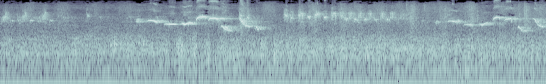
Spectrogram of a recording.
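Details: Oriental magpie-robin song played to stimulate a magpie-robin that has stopped singing. Clear whistled notes slide up and down in varied phrases, mixed with scratchy chatter, over steady background hiss.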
